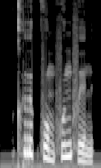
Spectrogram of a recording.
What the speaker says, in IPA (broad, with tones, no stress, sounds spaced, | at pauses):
kʰ r ɯ˥˩ k̚ f o˨˩ m f ɯ˥˩ ŋ f e˨˩ n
